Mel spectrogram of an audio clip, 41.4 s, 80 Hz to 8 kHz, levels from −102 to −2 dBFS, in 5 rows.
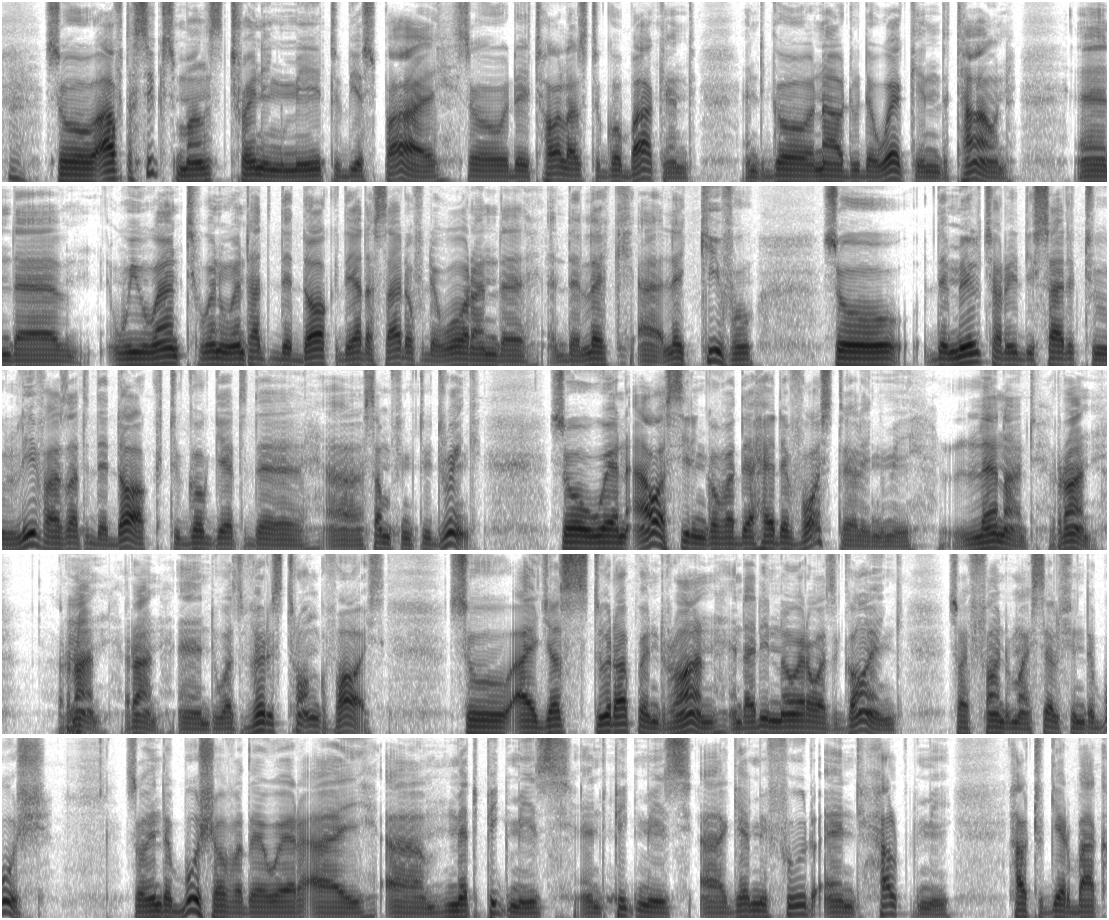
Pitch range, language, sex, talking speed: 90-105 Hz, English, male, 195 wpm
